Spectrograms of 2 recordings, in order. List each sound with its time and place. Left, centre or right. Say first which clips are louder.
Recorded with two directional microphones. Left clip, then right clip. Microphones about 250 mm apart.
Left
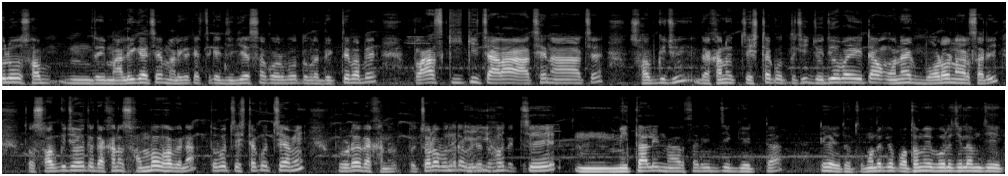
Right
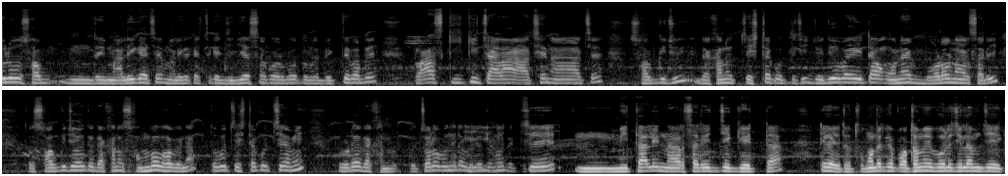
0.0 s speech: left 4 dB; centre
2.8 s speech: left 5 dB; centre
3.1 s speech: left 9 dB; centre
